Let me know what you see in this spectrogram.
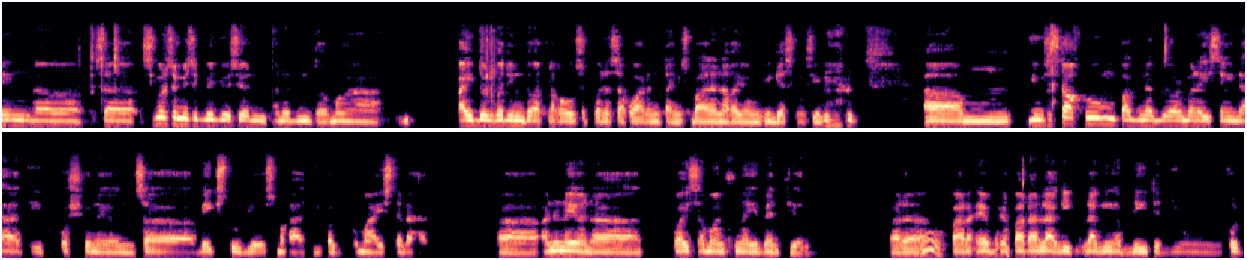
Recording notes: We sit down (virtually of course). We're still working on getting our audio crystal clear in this new normal internet interview so please forgive us if sometimes our audio isn't as clear as you're used to on our regular mixes.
